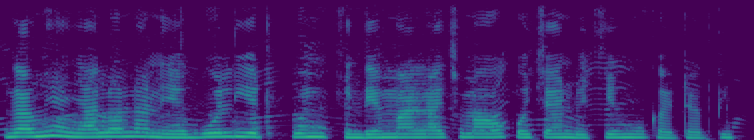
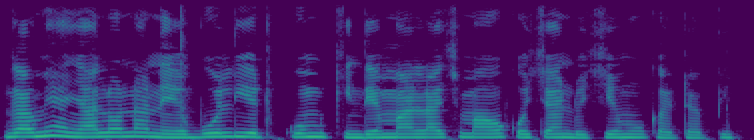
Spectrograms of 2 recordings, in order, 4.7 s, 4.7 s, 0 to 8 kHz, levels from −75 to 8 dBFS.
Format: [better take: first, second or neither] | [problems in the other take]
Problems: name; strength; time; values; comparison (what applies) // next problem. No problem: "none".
second | noise reduction (neural mask model RNNoise)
